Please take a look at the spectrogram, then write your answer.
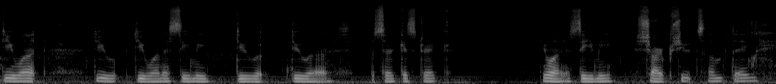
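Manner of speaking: put-on low-energy voice. Following the other speaker's coaching, perform Mengen: quiet low Mengen voice. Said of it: "And you gotta go kind of quiet".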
